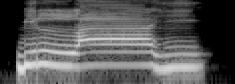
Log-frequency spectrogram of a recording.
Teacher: lafaz Allah dibaca tarqiq atau tipis karena didahului dengan huruf berharakat kasrah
